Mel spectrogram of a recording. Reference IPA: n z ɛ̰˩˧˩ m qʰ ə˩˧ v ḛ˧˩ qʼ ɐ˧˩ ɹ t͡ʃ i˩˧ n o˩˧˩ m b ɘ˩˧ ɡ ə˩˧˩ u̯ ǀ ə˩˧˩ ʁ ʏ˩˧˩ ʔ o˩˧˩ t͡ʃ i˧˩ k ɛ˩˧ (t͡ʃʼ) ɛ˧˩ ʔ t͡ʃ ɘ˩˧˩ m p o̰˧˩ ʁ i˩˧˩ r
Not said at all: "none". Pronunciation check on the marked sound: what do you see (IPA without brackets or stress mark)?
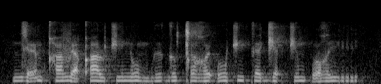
d͡ʒ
